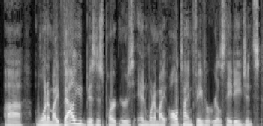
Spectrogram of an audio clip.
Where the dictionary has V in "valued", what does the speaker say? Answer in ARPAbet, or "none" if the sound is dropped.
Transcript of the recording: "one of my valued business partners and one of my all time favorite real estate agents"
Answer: V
